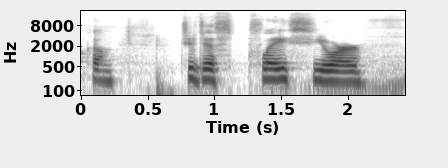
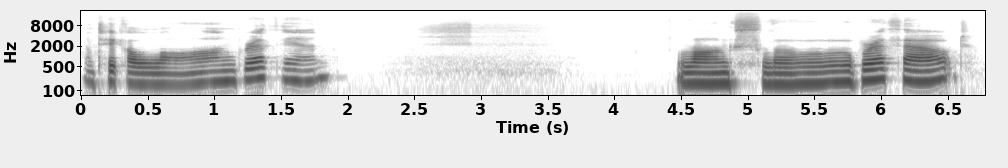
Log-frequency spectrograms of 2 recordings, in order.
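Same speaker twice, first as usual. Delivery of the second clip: calm grounding exercise; slower than usual. Acted. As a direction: draw the breath out slowly. Guided breathing cue.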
